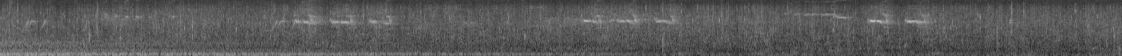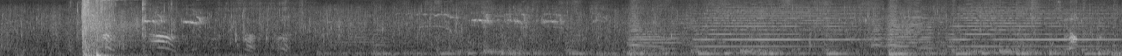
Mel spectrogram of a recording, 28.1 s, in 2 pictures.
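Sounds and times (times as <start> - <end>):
birds chirping: 0.0 - 8.7, 9.6 - 11.8, 15.0 - 28.0
low rumble on microphone: 0.0 - 10.8, 17.1 - 28.0.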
